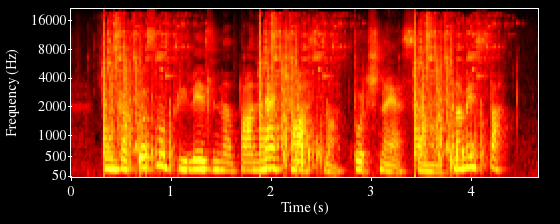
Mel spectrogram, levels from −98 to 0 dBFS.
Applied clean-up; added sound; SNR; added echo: none; Shatter; 5 dB; none.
